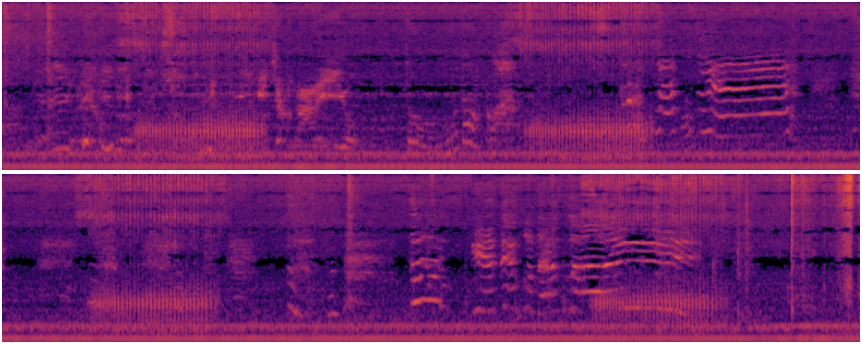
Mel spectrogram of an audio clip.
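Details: Snoring.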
